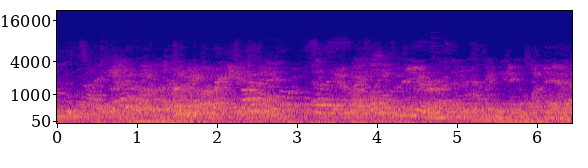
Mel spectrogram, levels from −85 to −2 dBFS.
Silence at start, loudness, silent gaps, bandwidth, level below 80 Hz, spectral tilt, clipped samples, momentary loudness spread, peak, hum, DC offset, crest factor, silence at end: 0 s; -32 LUFS; none; 11.5 kHz; -42 dBFS; -7.5 dB/octave; under 0.1%; 5 LU; -18 dBFS; none; under 0.1%; 14 dB; 0 s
